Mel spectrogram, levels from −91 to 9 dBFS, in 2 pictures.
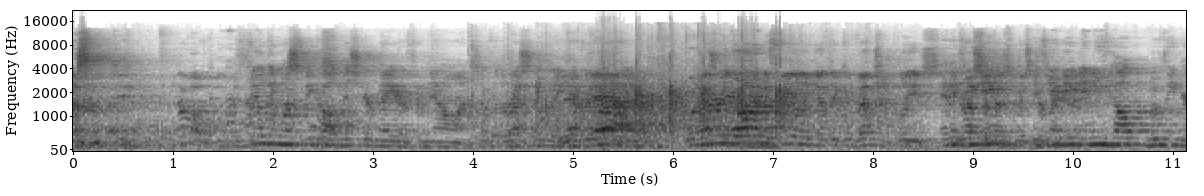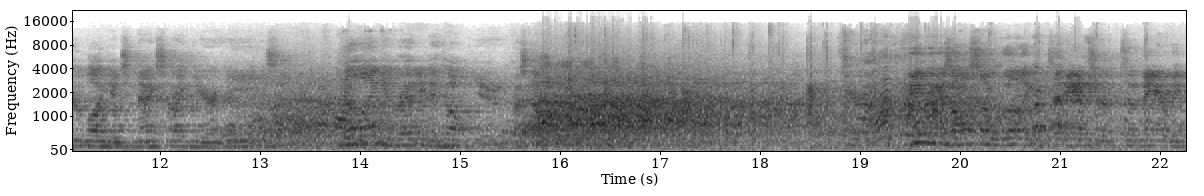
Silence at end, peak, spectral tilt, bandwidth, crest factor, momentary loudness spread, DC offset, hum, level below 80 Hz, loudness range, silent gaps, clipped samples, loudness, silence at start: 0 s; 0 dBFS; -3 dB/octave; 18.5 kHz; 12 dB; 14 LU; under 0.1%; none; -44 dBFS; 8 LU; none; 0.2%; -12 LUFS; 0 s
